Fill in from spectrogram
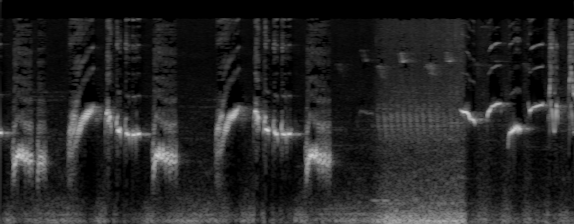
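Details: White-rumped shama kretekan song as a lure: a lower burry note then rising-falling whistle, repeated three times, then a noisy buzzing passage and a few scattered high whistles.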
